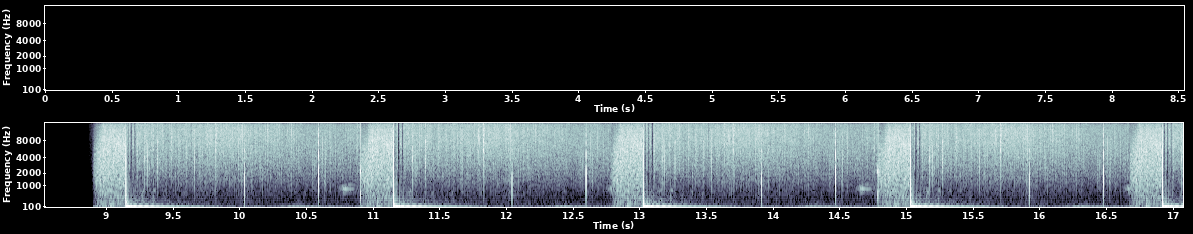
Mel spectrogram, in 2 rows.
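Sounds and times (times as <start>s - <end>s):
kick drum and cymbal hits: 8.9s - 17.0s
light drum ticks: 9.0s - 17.0s.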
